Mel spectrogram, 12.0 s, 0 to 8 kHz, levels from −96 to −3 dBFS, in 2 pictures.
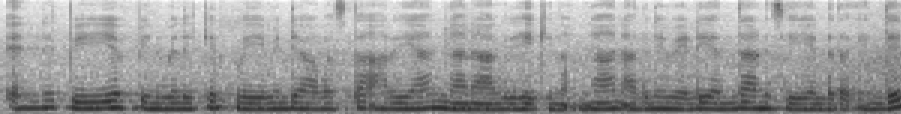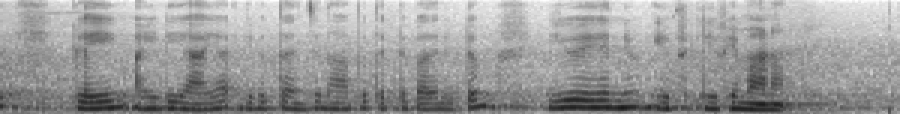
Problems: none marked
